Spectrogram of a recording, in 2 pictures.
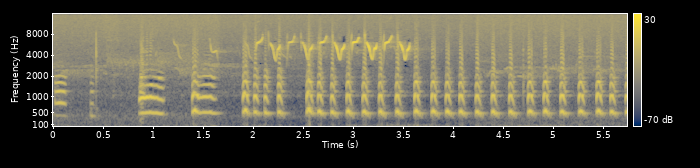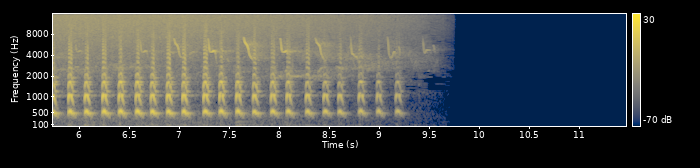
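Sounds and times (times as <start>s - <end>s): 
yellow-bellied toad Bombina variegata calling: 0.0s - 9.3s
high bird whistles: 1.6s - 3.7s.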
